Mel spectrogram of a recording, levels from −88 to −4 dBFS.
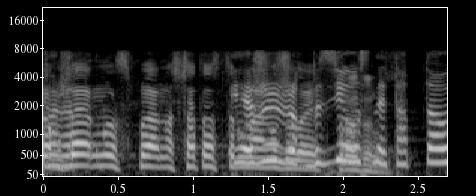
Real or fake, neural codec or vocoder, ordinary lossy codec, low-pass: real; none; none; none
